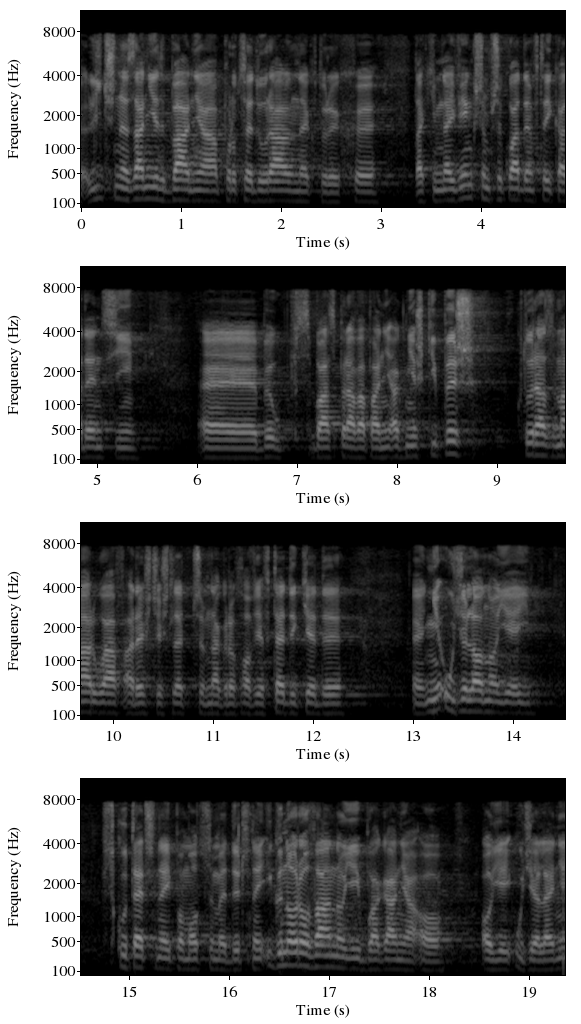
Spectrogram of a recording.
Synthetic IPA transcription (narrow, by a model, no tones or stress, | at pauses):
lʲit͡ʂnɛzaɲɛd̪baɲapɾɔt̪sɛd̪uɾalnɛkt̪uɾɘxt̪akʲimnajvʲjɛŋkʂɘmpʂɘkwad̪ɛmft̪ɛjkad̪ɛnt̪sʲji | bɘwsbɘwaspɾavapaɲiaɡɲɛʂkʲipɘʂ | kt̪uɾazmaɾwavaɾɛɕt͡ɕɛɕlɛt̪̚t͡ʂɘmnaɡɾɔxɔvʲjɛft̪ɛd̪ɘkʲɛd̪ɘ | ɲɛud͡ʑɛlɔnɔjej | fskut̪ɛt͡ʂnɛjpɔmɔt̪sɘmɛd̪ɘt͡ʂnɛjʔiɡnɔɾɔvanɔjejbwaɡaɲaʔɔ | ʔːjejʔud͡ʑɛlɛɲɛ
